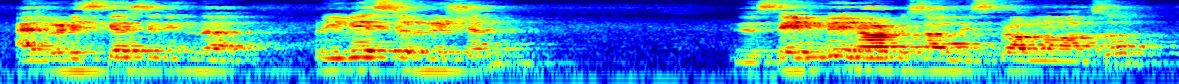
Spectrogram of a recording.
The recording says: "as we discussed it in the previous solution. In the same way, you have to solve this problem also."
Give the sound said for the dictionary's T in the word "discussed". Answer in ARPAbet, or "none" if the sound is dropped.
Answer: none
